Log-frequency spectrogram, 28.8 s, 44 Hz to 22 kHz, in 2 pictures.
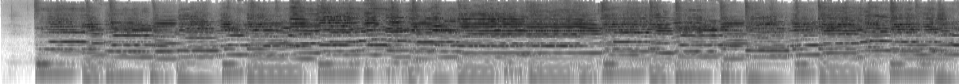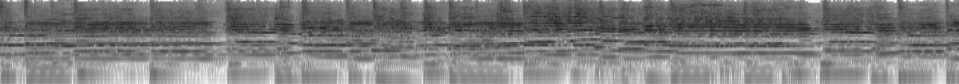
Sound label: galliard; Xmas CD; Frog Galliard #2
